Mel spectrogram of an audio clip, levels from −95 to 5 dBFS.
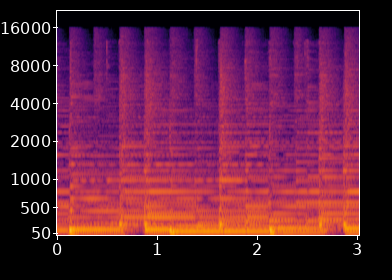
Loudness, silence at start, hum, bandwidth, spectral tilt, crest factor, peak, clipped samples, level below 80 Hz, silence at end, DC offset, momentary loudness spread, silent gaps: -22 LUFS; 0 s; none; 16.5 kHz; -6 dB/octave; 14 dB; -6 dBFS; under 0.1%; -28 dBFS; 0 s; under 0.1%; 3 LU; none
